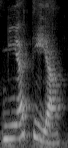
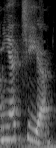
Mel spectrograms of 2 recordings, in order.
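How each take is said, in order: First: The word tia starts with a plain t. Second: The word tia starts with a ch sound. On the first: This is how it is said in Recife. "aquí donde vivo decimos mi tía" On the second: This is how it is said elsewhere in Brazil. "en otros lugares de Brasil, algunos otros lugares dicen"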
